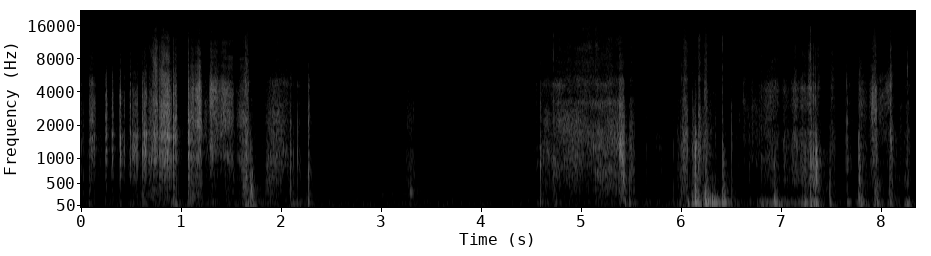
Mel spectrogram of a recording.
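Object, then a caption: Paper pages of a hardcover book. Hands with long red nails turn and squeeze down the glossy paper pages of a large hardcover book. Bursts of bright, crisp rustling and crinkling come in clusters, broken by a near-silent pause with a soft tap in the middle. A later stretch of steady swishing leads into more sharp page flicks.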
